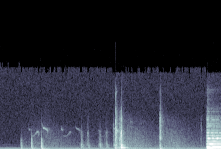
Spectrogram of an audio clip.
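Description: Wooden door being unlatched: a few light taps, then louder clicks and clunks of the handle and latch. The loudest come about two and a half seconds in, with one more a little later.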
